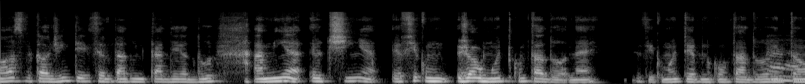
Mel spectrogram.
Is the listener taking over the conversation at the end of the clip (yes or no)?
no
